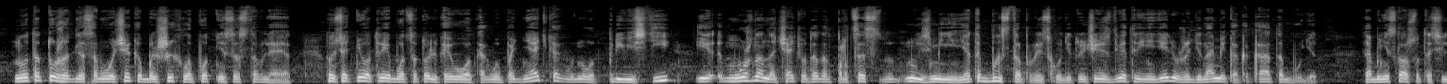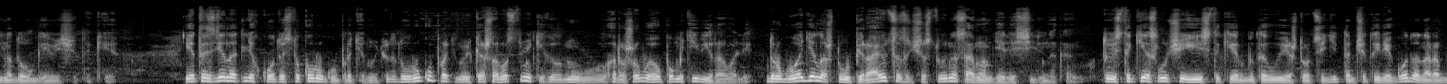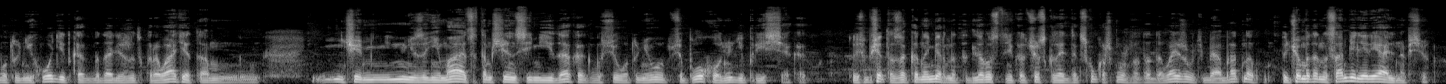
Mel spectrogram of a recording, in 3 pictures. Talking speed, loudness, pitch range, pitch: 220 wpm, -17 LUFS, 105-135 Hz, 115 Hz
